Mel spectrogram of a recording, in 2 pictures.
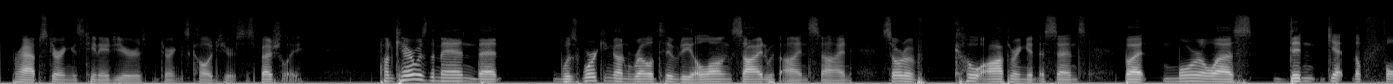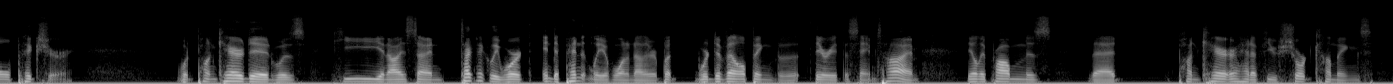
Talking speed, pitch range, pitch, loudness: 155 wpm, 90-125 Hz, 110 Hz, -25 LUFS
